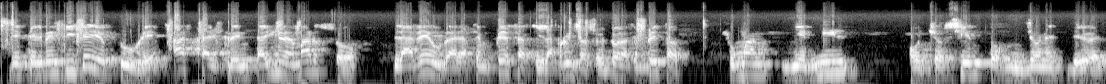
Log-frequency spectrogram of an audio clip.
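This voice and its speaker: A man with a high pitch at a moderate pace, very wide pitch swings and very even loudness, over noticeable background noise. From Argentina, Tucumán. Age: 70s. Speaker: economist. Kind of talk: radio interview.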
